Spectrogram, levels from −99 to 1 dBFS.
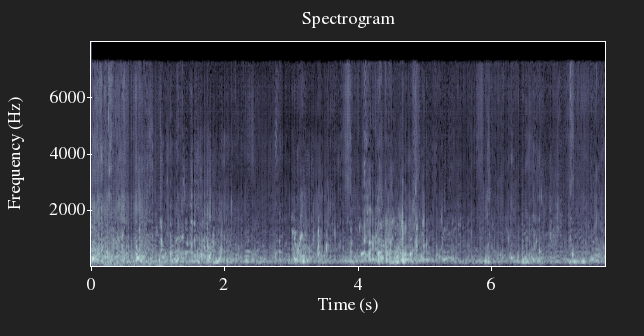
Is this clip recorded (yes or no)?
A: no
